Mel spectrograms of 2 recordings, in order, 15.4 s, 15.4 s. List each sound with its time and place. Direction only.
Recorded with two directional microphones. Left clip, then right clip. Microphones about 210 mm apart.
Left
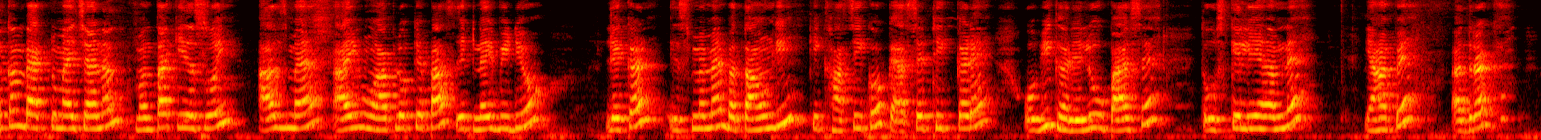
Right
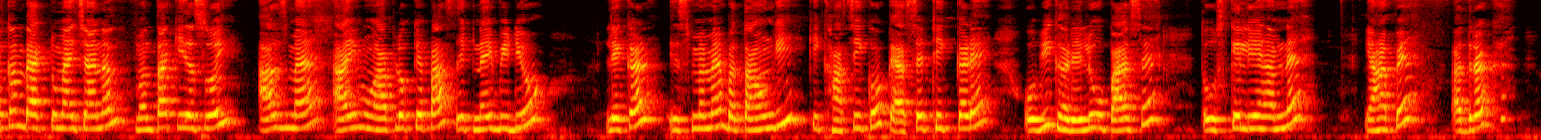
0.0 s a woman's voice: 35° right (ahead or behind)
